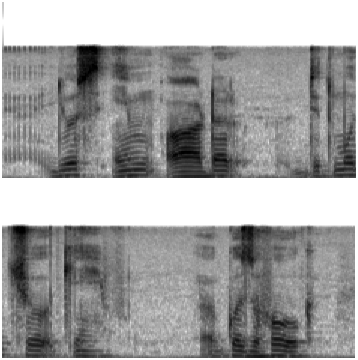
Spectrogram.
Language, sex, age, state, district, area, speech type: Kashmiri, male, 30-45, Jammu and Kashmir, Kupwara, rural, spontaneous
